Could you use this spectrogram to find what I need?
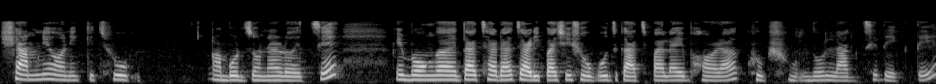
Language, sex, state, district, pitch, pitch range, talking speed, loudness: Bengali, female, Odisha, Malkangiri, 200 Hz, 195-215 Hz, 95 wpm, -19 LUFS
